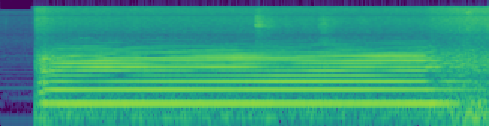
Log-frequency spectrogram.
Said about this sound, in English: What sound is that? That's a foghorn. When it's foggy and vision is limited, you don't know which way you're going.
